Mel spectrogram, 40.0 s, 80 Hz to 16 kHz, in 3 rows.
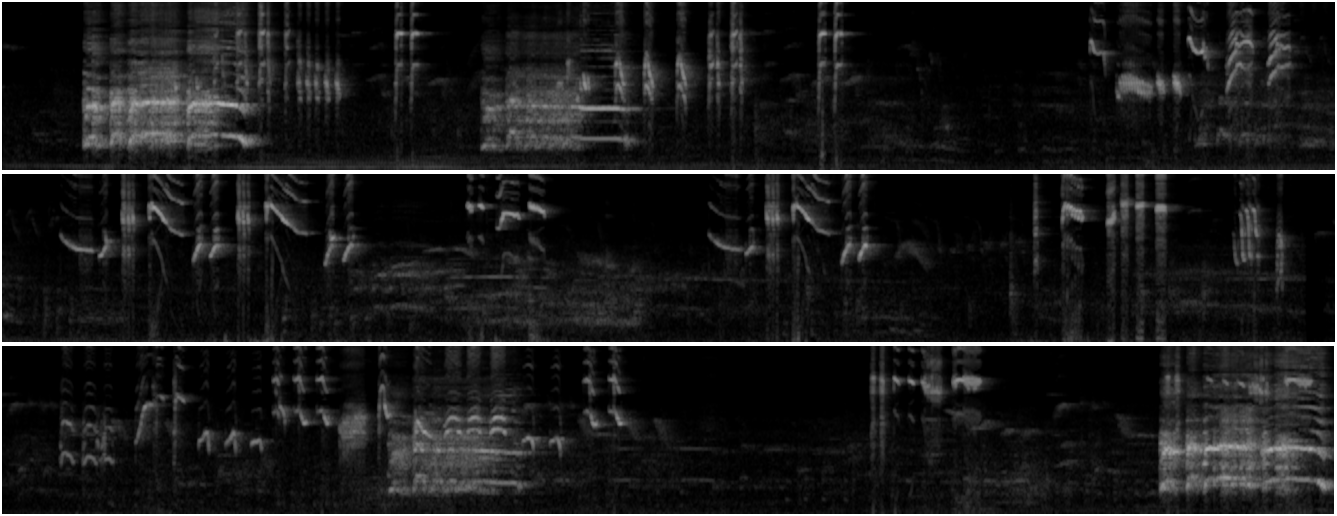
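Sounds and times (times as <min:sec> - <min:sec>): thrush singing whistled notes: 0:02.6 - 0:04.6.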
